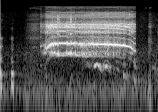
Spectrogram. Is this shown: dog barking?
no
